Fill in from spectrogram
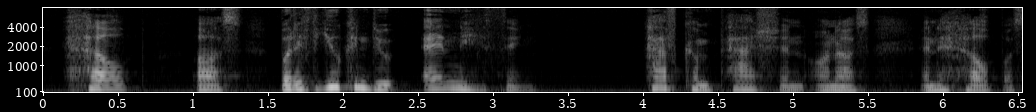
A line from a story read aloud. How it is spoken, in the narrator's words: A father who was pleading on behalf of his son, and he said to Jesus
